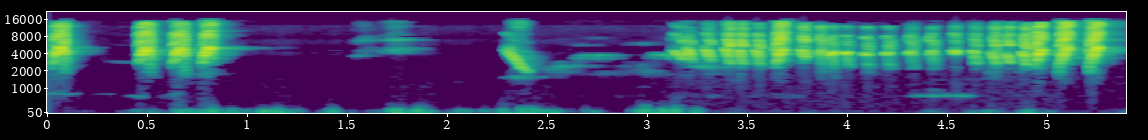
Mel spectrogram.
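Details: Shrike song played to provoke rival shrikes into singing: a few harsh notes and a falling squeal over faint low thuds, then a fast, continuous rattling trill of clipped high notes.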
